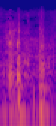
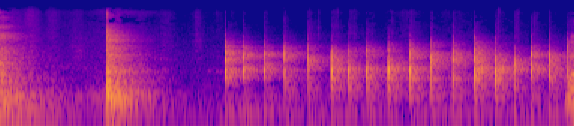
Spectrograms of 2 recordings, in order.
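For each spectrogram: First: solid floor screed, not hollow. Second: slightly hollow cracked floor screed.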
